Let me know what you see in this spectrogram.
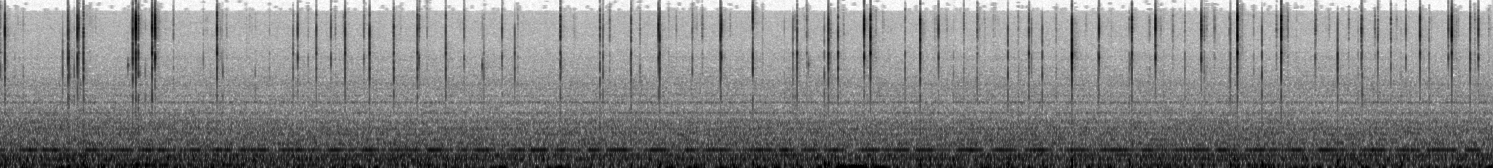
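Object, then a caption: Rock-salt lamp block. Long nails tap the sides of a large, lit pink Himalayan rock-salt lamp, a solid rough crystal block. Many quick, bright, dry clicks land in irregular bursts. They sit over a faint, steady low hum at a soft overall level.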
